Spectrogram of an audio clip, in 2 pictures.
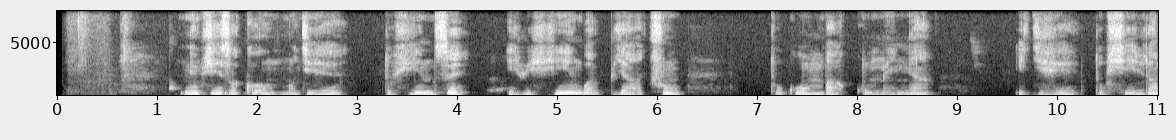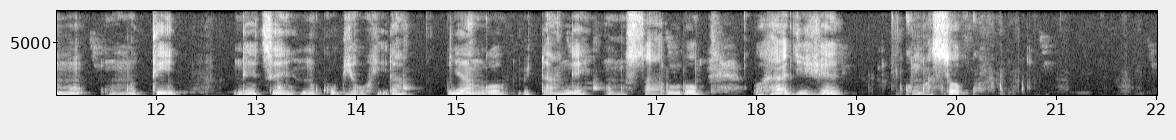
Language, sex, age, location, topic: Kinyarwanda, male, 25-35, Musanze, agriculture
